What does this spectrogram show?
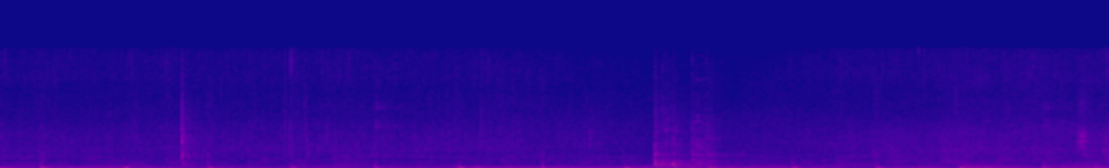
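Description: Cabbage-and-chicken okonomiyaki mixture sizzling steadily in a frying pan on a gas burner, with a few light knocks from the glass lid and spatula against the pan, about a second in and again about four seconds in.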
